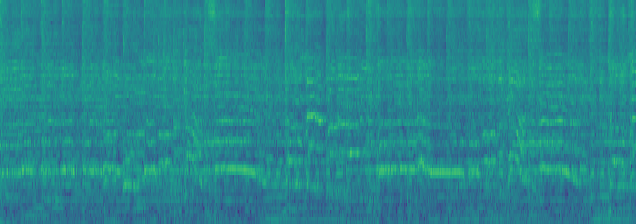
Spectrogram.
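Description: Live indie rock band playing: electric guitars, keyboards, bass and drums, with a woman's lead vocal holding long, gliding notes over the band, picked up from the audience.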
